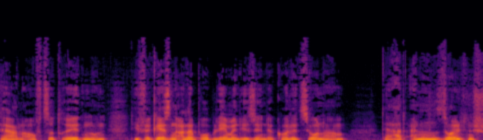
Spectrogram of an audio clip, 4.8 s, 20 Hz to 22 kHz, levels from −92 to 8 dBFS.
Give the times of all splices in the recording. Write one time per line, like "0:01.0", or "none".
0:03.7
